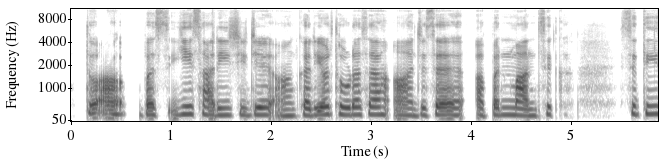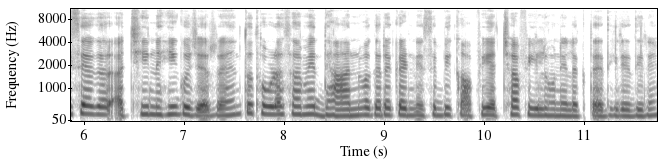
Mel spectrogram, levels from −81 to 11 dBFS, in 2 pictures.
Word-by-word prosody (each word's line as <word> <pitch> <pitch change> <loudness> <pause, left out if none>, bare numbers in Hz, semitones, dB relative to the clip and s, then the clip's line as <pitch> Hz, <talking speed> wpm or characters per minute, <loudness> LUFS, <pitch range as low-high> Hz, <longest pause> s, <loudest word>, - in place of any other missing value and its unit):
तो - - +2
अ, - - +4 0.3
बस 110 0 +1
ये 230 +1 -1
सारी 205 -1 0
चीज़ें 215 +1 0
अ, 185 - -3
करिए 200 0 +3
और 225 - +4
थोड़ा-सा 220 +1 +2 0.2
अ, - - +1
जैसे 185 - +2 0.4
अपन 210 +3 -2
मानसिक 200 +2 +1 0.6
स्थिति 240 - -2
से 255 +2 +5
अगर 230 -2 +1
अच्छी 235 +6 -2
नहीं 225 0 -1
गुजर 220 -3 +3
रहे 195 - -2
हैं 215 +3 -5
तो 265 - +1
थोड़ा-सा 235 0 +2
हमें 230 -2 -1
ध्यान 190 -1 +1
वगैरह 210 0 -1
करने 200 -2 0
से 210 - -4
भी 215 - 0
काफ़ी 215 +4 0
अच्छा 220 -2 +1
फील 195 -2 -2
होने 185 -1 -3
लगता 175 -1 -3
है 175 - +1
धीरे-धीरे। 185 +1 -4
210 Hz, 190 wpm, -25 LUFS, 190-225 Hz, 0.6 s, से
